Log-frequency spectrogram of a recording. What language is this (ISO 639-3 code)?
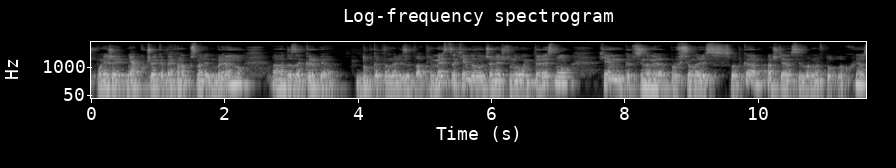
bul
